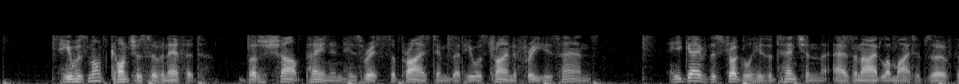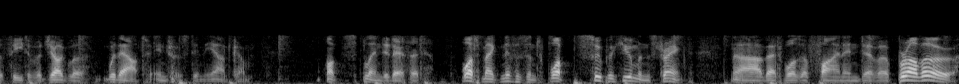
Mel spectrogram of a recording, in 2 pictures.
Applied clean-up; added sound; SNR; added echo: none; Tambourine / Drum / Drum kit; 18 dB; none.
